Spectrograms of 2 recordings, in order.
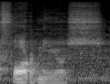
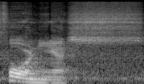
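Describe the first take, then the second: First: The name is said flat, without marked stress. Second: The name has a marked stressed syllable.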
